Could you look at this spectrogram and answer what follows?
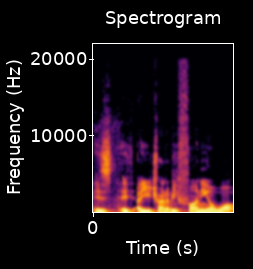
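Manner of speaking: normal talking voice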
